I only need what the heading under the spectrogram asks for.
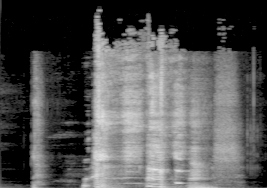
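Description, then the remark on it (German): A short run of harsh coughs: a small one first, then several rougher bursts in quick succession, fading out after a couple of seconds. “Entschuldigung, einen Moment, ich muss mal ganz kurz äh, husten.”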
